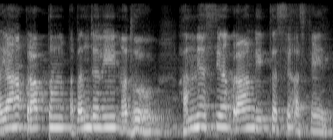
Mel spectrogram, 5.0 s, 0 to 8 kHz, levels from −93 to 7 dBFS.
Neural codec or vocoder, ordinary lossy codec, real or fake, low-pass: codec, 44.1 kHz, 2.6 kbps, SNAC; none; fake; 7.2 kHz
